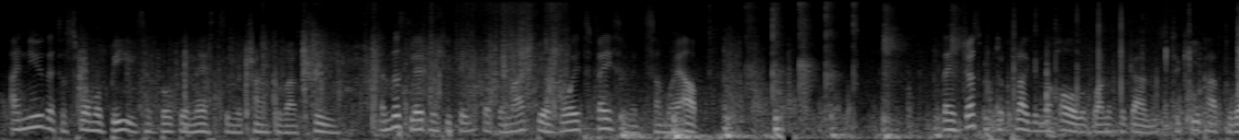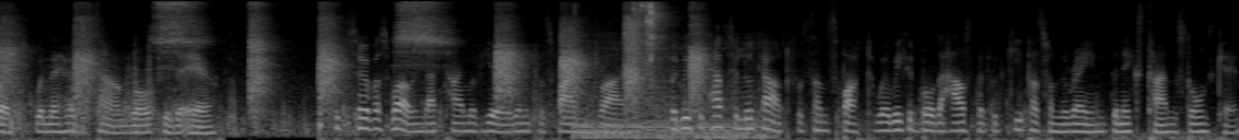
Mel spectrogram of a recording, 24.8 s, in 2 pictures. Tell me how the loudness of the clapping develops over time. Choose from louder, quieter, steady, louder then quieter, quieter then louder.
louder.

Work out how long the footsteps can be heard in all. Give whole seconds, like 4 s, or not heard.
12 s.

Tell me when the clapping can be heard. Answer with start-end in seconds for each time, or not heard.
7.5-19.6.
